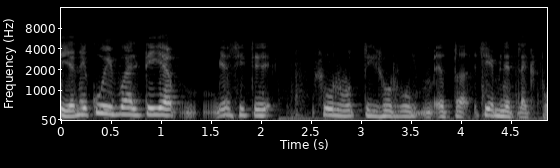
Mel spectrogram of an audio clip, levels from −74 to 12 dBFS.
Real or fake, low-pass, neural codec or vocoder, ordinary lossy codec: real; 14.4 kHz; none; none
